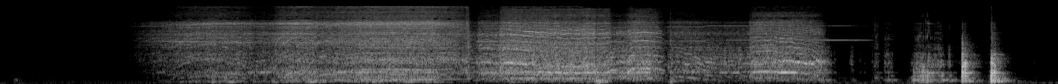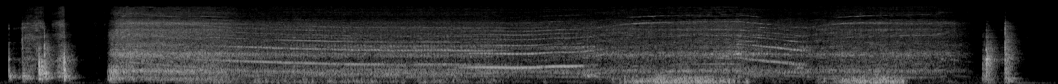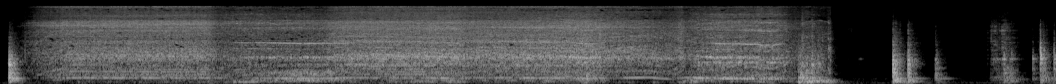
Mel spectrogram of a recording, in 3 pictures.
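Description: Electric drill mounted in a homemade wooden drill press, boring into plywood in three runs of several seconds each. The motor's pitch dips and rises during the runs. Short knocks and clicks fall in the gaps between runs.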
